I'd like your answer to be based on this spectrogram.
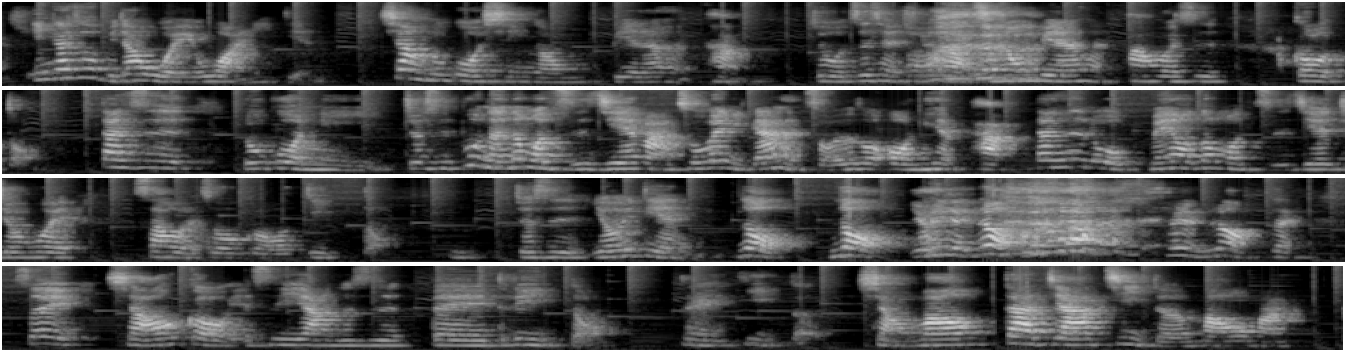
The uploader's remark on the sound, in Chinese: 此集錄製回音較重，敬請大家見諒。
